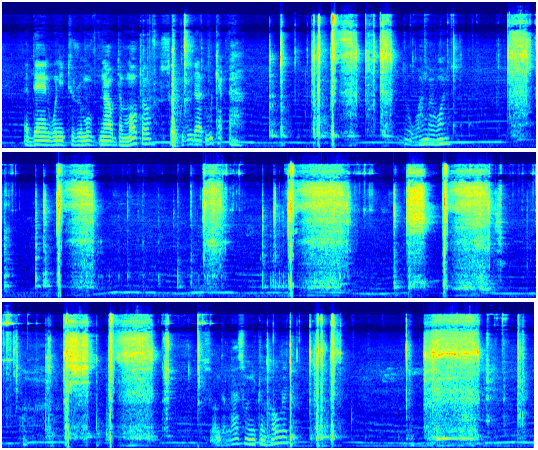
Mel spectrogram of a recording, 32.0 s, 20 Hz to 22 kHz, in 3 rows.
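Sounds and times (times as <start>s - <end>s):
metallic rattling and clinking: 20.3s - 22.4s, 24.5s - 25.7s.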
